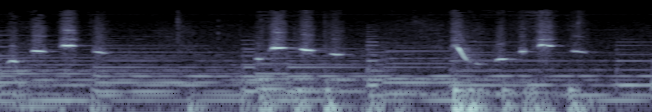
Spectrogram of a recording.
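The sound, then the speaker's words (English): A person whistles a short melody imitating a bird's song, in three bright phrases of quick rising and falling high notes, with a low murmur of background noise underneath. “I know that they say birds sing, but I never knew that they do actually sing melodies, serious melodies. You know, a bird would do like.”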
